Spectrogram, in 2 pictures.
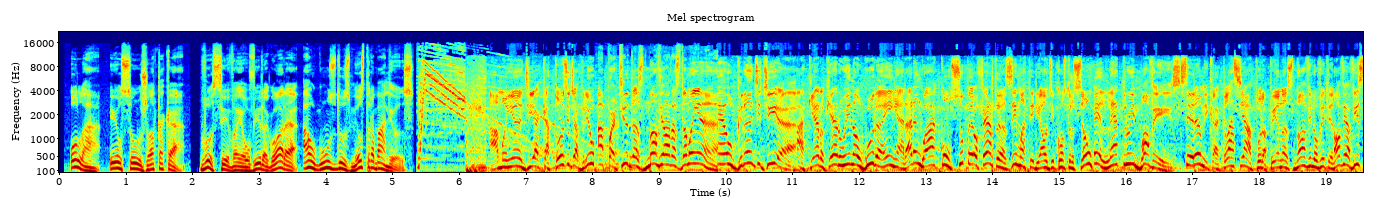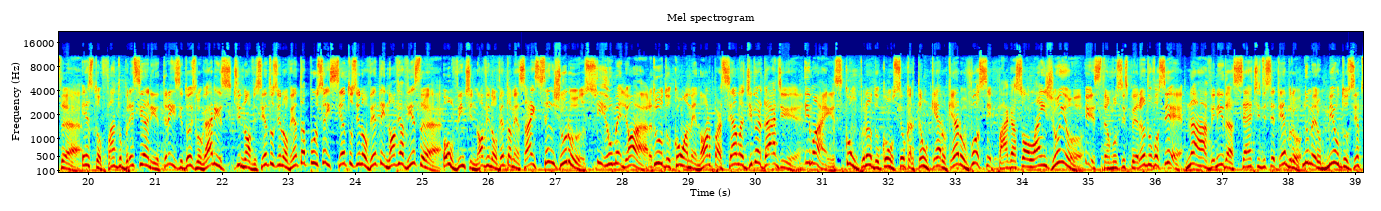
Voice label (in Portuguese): curriculum de voz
